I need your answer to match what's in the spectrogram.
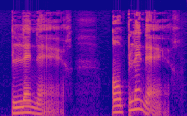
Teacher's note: we tend to make the liaison plein air. Plein air.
